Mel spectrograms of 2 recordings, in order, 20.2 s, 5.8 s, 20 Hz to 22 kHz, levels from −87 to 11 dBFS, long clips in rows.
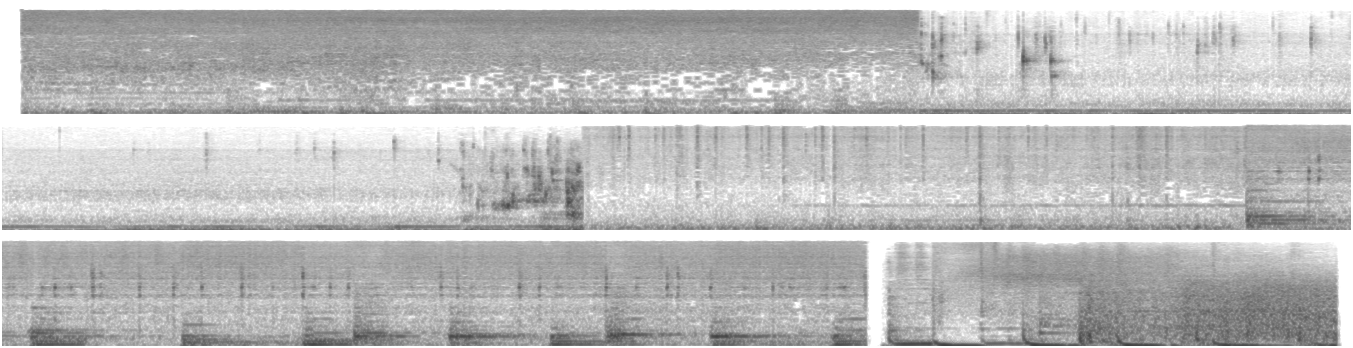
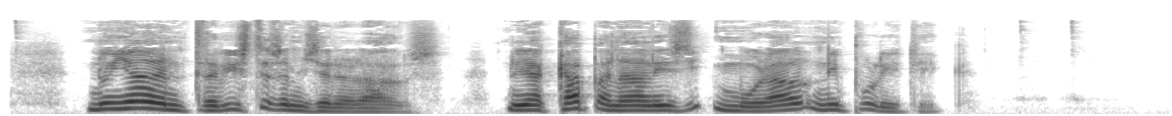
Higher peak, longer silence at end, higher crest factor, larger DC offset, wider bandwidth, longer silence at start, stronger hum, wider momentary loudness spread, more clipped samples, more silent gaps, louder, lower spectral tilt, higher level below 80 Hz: about the same, -4 dBFS vs -2 dBFS; second, 0.05 s vs 1.2 s; about the same, 22 dB vs 18 dB; neither; first, 17 kHz vs 11.5 kHz; second, 0.1 s vs 0.45 s; neither; first, 18 LU vs 14 LU; neither; neither; second, -24 LUFS vs -18 LUFS; second, -3 dB/octave vs -5 dB/octave; first, -34 dBFS vs -62 dBFS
